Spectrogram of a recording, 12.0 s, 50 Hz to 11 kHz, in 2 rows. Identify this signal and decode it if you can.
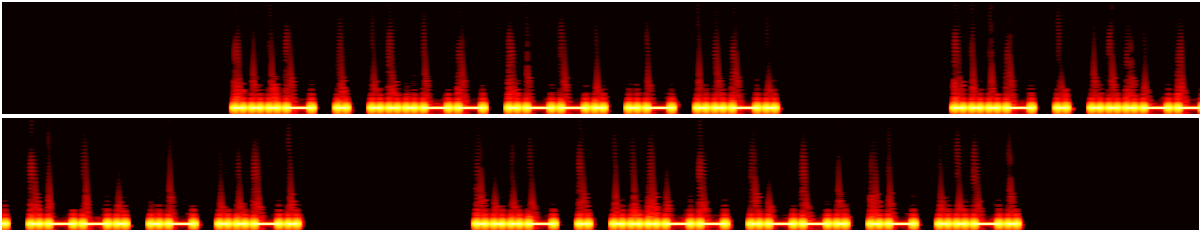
Morse code, heard as a keyed tone, about 28 wpm, 700 Hz. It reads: VE3PAF VE3PAF VE3PAF
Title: DXCC-100 Call Signs - 6 Characters - Repeated 3x - 28wpm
